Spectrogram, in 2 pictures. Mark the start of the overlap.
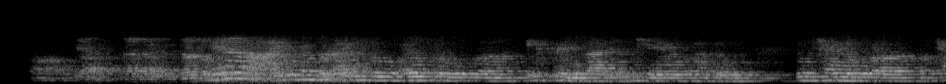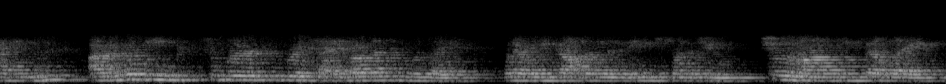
2.0 s

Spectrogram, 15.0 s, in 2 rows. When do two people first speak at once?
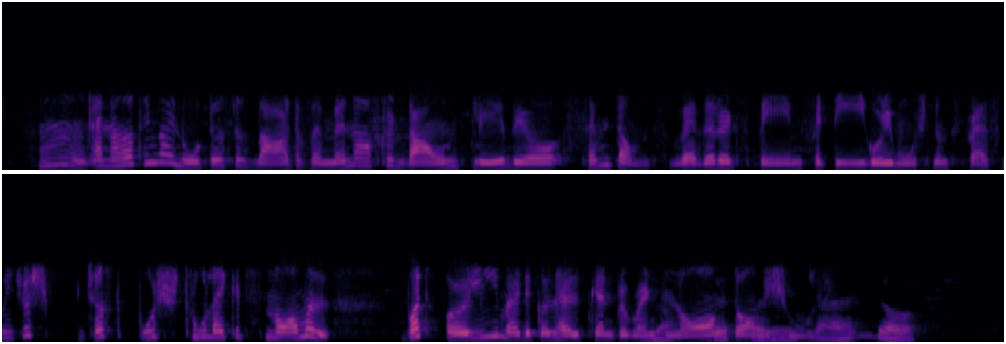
12.3 s

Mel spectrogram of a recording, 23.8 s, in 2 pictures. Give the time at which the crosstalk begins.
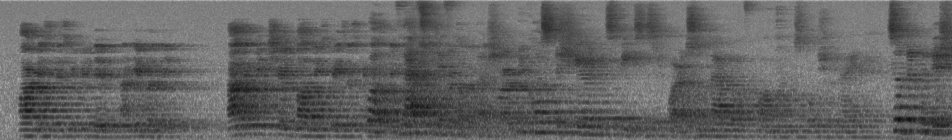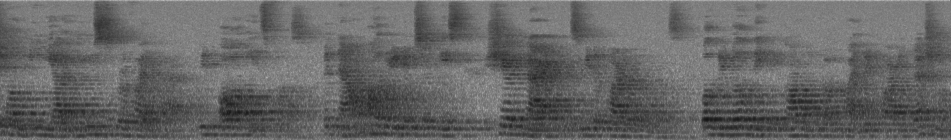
4.6 s

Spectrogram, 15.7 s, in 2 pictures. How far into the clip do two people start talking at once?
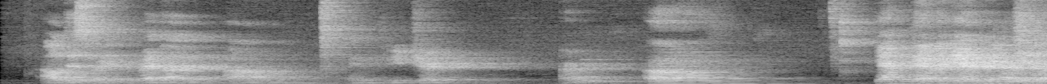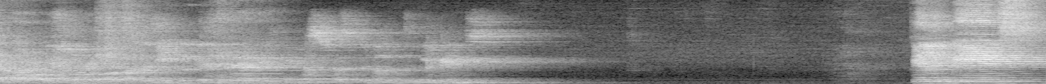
7.4 s

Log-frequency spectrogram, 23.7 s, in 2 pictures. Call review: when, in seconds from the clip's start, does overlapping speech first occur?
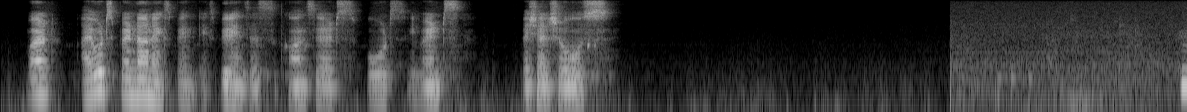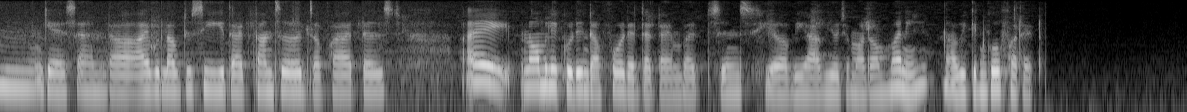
none

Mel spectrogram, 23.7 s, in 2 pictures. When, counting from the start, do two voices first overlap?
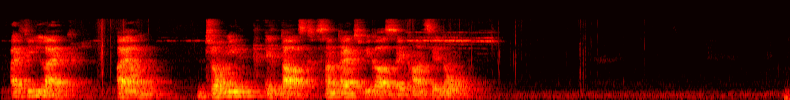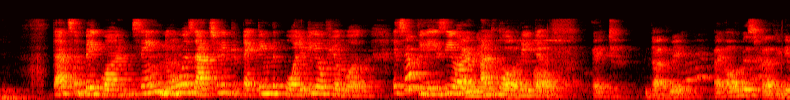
18.8 s

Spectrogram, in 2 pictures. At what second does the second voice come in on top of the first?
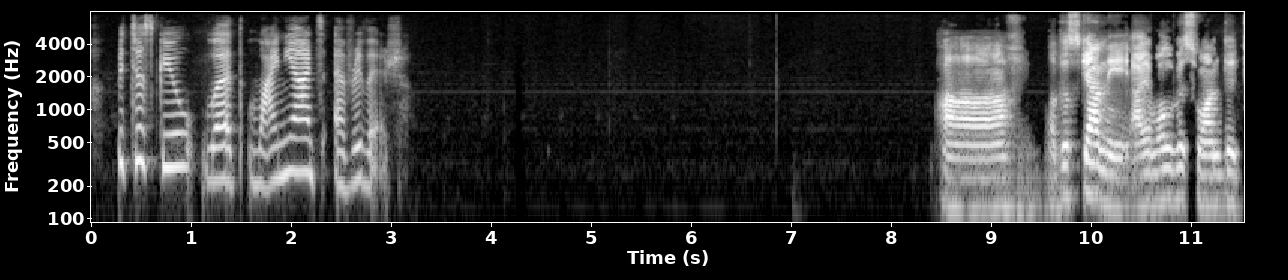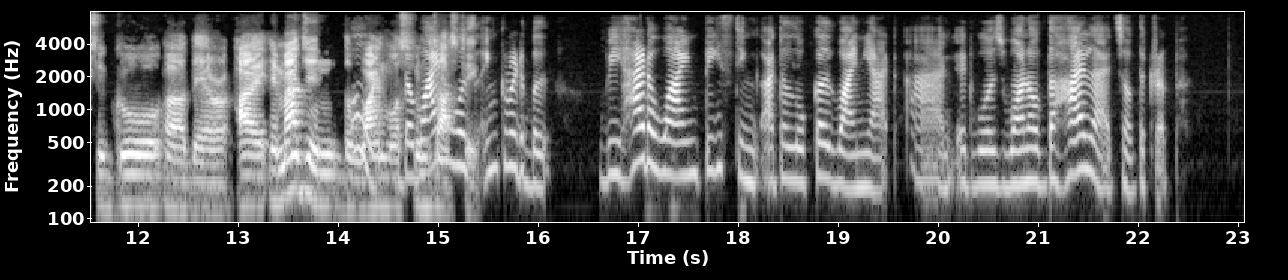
14.1 s

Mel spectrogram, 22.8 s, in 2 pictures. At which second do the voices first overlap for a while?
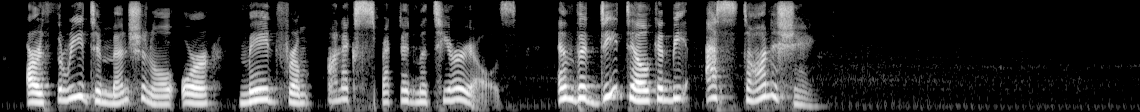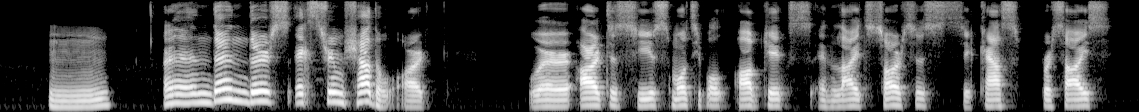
none

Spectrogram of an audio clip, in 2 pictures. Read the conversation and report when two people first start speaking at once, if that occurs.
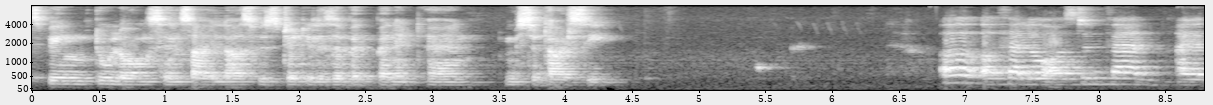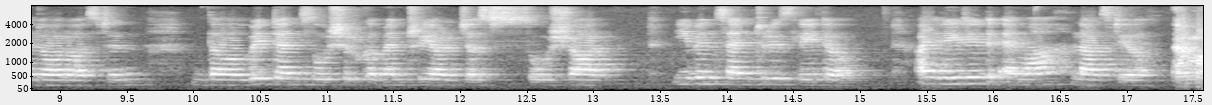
none

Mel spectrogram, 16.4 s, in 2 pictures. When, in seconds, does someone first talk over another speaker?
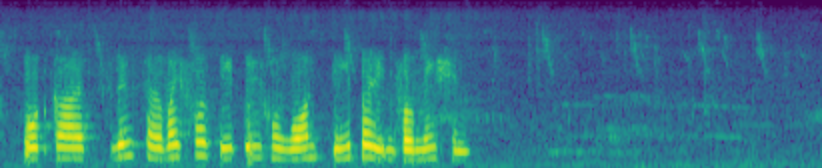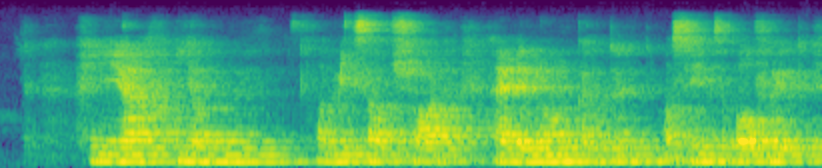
none

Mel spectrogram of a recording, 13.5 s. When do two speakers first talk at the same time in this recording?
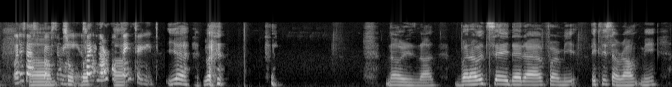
0.6 s

